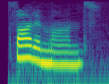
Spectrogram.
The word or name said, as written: fattigmanns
